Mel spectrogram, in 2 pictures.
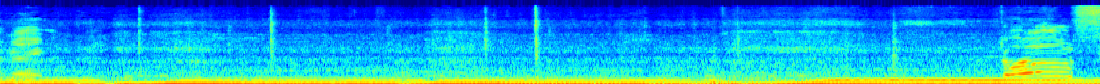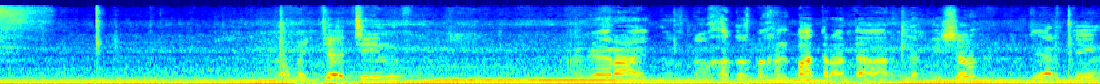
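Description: A tractor cab creaks and rattles over bumpy ground.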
